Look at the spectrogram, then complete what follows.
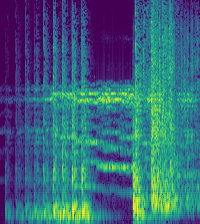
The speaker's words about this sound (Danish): Politiet ankommer så, og øh, de øh, banker på døren. Og øh, der sker ikke rigtig noget. De forsøger igen.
